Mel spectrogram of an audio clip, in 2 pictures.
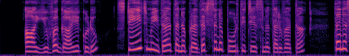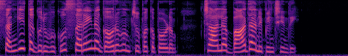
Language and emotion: Telugu, sad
